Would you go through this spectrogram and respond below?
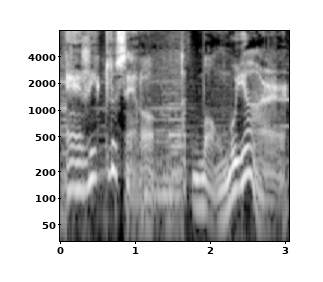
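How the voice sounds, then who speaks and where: Very deep, slow, solemn Filipino man. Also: huge pitch swings, gravelly. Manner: solemn, formal. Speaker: drama announcer and narrator. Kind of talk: dramatic radio drama narration. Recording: loud music under the voice. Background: loud music.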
